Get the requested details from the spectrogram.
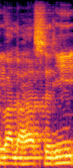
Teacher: اب اگر ہم یہاں پہ ملانا چاہیں گے تو پھر را کے نیچے زیر ہے، اس کو باریک پڑھا جائے گا، اور اگر رکنا چاہیں تو را ساکن ہو جائے گی۔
